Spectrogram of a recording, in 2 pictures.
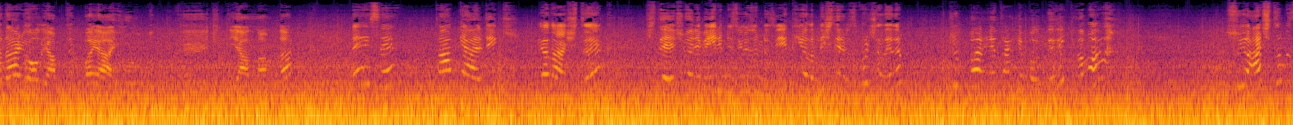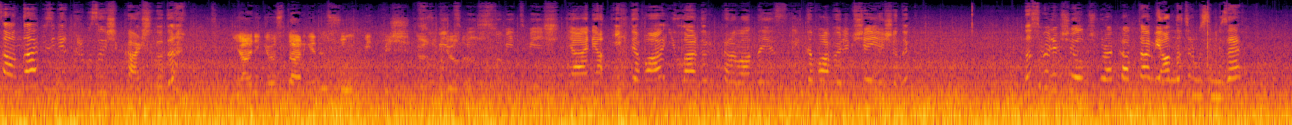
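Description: Steady engine and road drone of a Fiat Ducato diesel camper van heard from inside its cab while driving at highway speed, under a woman talking.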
